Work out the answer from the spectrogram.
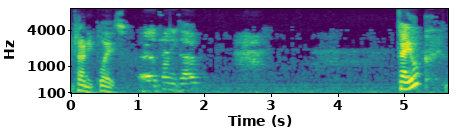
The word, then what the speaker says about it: Toke: Tayouk is how you pronounce it? Yeah. Toke. Toke. Toke. Yeah. Like T-O-K-E.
